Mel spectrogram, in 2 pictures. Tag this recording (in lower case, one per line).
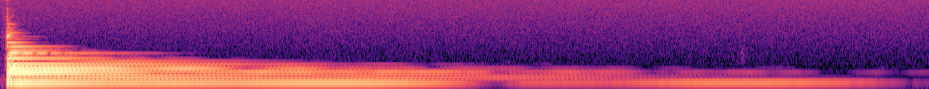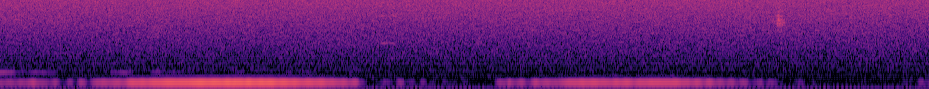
music
harp
musical instrument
